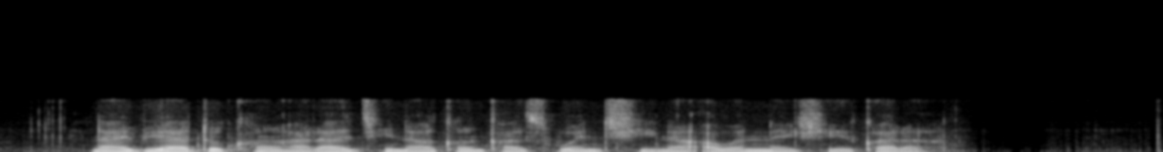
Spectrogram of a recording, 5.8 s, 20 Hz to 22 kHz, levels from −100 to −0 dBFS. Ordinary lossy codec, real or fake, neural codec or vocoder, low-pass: none; fake; codec, 16 kHz, 4.8 kbps, FACodec; none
